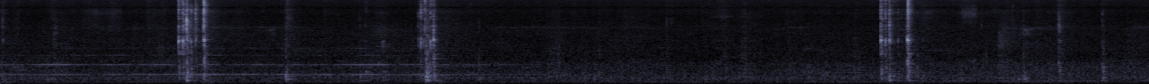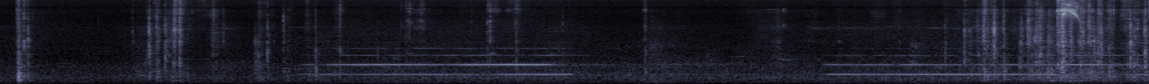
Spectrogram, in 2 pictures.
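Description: An electric sewing machine stitches a seam on baby underpants, with short whirring bursts broken by pauses, then longer steady runs of humming stitching, close and moderately quiet.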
